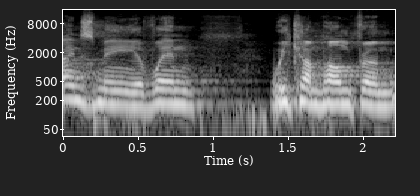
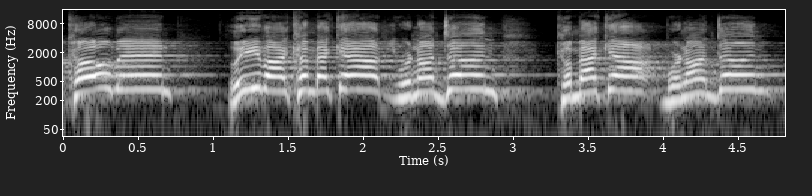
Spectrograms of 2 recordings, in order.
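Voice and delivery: raised, higher voice calling across the yard; dad calling his sons in from the driveway; calling the kids back; 8 semitones higher, 3 dB louder than usual. Retold or imitated. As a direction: call the boys back out to the car. Dad calling boys back outside.

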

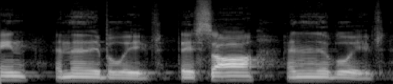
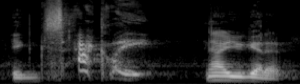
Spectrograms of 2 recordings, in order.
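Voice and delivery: voicing God; 5 dB quieter than usual.

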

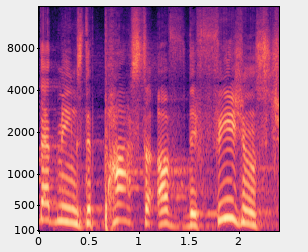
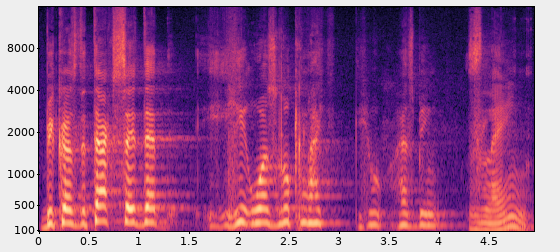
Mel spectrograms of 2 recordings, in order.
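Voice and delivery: ordinary delivery

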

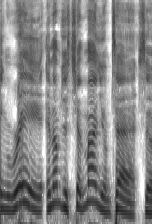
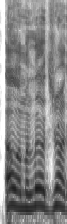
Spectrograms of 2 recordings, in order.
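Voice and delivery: imitating tipsy driver; 3 semitones higher than usual. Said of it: "She was like".

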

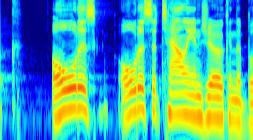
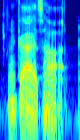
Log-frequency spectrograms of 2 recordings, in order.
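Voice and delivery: softer whispered remark about a guy; whispered aside; 5 semitones lower, 10 dB quieter than usual. Retold or imitated. Checking out a guy, a whispered remark. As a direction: breathe it as a secret thought. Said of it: "I'm like".

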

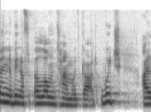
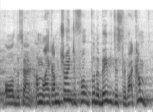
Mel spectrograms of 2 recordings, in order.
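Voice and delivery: ordinary talk

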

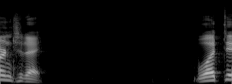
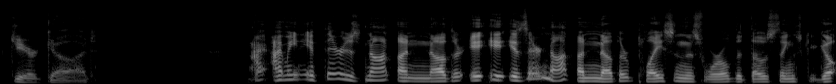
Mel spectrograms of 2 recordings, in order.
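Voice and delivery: very soft, low despairing mutter; dismayed mutter; 4 semitones lower, 11 dB quieter than usual. Real, not acted. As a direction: mutter it under your breath in dread.

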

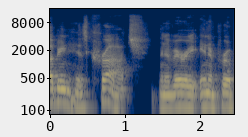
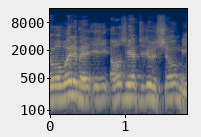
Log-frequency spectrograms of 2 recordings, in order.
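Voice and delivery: higher and louder, rushing the words out; urgent pleading; 7 semitones higher, 3 dB louder, much faster than usual. Retold or imitated. Fired worker pleading with the manager, rushed and higher. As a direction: beg him fast to give you a chance.

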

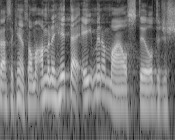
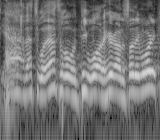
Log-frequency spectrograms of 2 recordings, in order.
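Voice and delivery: high, sarcastic put-on voice, lightly hammed; a mock bright pitch as if selling it; sarcastic mock offer; 9 semitones higher than usual. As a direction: toss it out as a cheeky joke to God. Mocking his own idea to God.

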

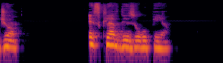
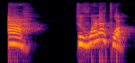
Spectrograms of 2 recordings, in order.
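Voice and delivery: loud, higher call across the crowd; 4 semitones higher, 7 dB louder than usual. Acted. Mame Sophie calling out to Ndeye Touti, loud call. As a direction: hail her loudly over the noise.

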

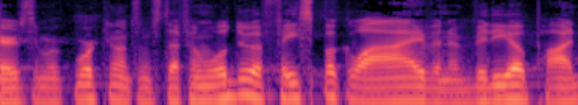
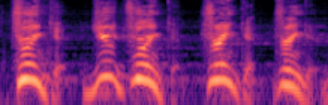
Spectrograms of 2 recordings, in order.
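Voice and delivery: high, loud barked order; forceful command; 11 semitones higher, 3 dB louder than usual. Retold or imitated. Moses ordering the Israelites to drink, loud high command.

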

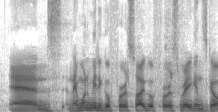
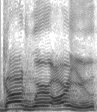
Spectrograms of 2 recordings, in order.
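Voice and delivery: loud, high, drawn-out plea; panicked calling out; 8 semitones higher, 9 dB louder than usual. Acted. Preacher voicing people who think they'll die, loud desperate call. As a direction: cry out to God in acted desperation.

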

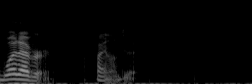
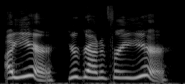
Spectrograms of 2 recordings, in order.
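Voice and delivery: stern mom; 4 semitones lower, 6 dB louder than usual. Acted. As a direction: play the angry mother. S1 plays the mother.

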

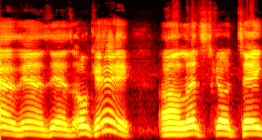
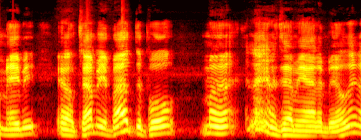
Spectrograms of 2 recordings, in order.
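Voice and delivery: plain reading voice

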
